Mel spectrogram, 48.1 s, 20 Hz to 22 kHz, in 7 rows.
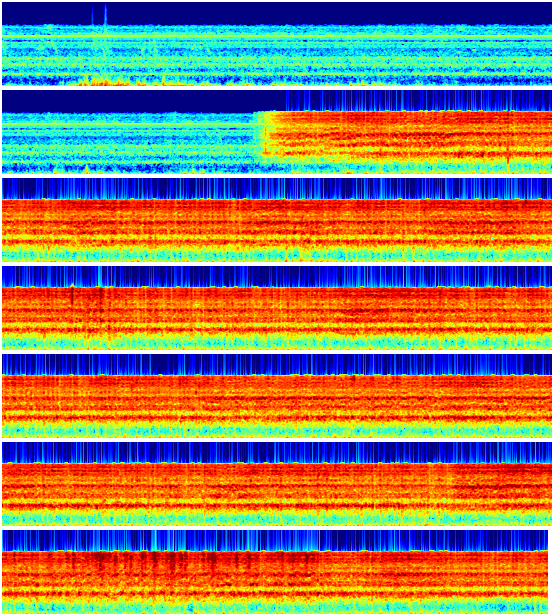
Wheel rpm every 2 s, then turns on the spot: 0, 0, 0, 0, 0, 130, 220, 230, 220, 220, 220, 240, 230, 230, 230, 200, 200, 220, 230, 230, 220, 200, 220, 230.
none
